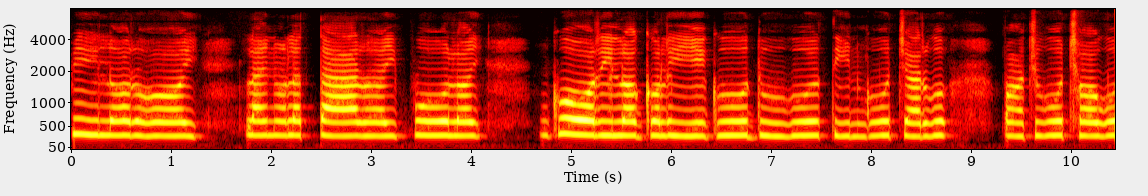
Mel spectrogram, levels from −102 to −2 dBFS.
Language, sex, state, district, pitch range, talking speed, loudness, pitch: Bajjika, female, Bihar, Vaishali, 290-300 Hz, 130 wpm, -24 LUFS, 300 Hz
